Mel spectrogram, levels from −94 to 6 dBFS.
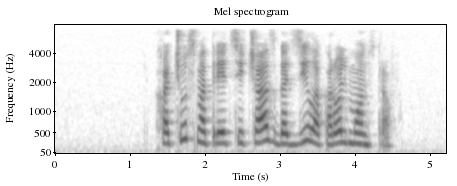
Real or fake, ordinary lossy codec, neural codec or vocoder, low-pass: real; MP3, 48 kbps; none; 7.2 kHz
